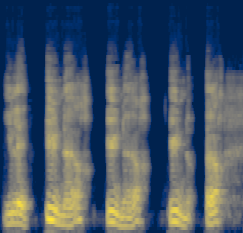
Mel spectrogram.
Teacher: cuando decimos la hora, el número y la palabra hora prácticamente se fusionan, se dice como un todo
